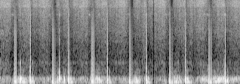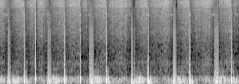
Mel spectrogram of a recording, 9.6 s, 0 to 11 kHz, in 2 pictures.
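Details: Two women on a weekend getaway listen to each other's heartbeats through a stethoscope: thumps at about 77 beats a minute, partly masked by rustling and rubbing, a normal resting rate.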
